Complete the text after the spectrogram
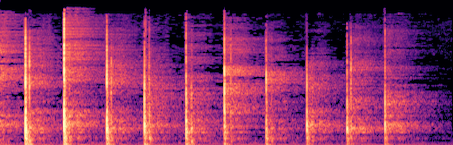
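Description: A piano chord is struck repeatedly at an even pace, each ringing out and fading.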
